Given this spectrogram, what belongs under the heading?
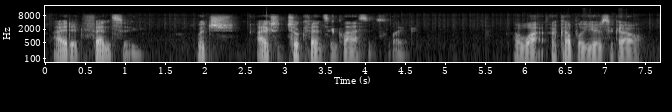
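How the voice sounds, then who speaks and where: A soft-spoken man with a fairly low voice talks at a fairly slow pace with ordinary pitch variation, long and frequent pauses, and a dry, close sound that has no echo. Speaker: gaming youtuber. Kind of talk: gameplay commentary. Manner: hesitant, filler-heavy.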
